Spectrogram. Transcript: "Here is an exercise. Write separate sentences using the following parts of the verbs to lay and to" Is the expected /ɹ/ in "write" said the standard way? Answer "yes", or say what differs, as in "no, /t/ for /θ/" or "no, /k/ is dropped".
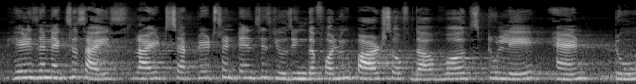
no, /l/ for /ɹ/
